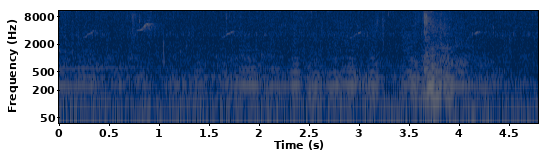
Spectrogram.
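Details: Hornets on the attack in the Eifel, Germany, 2017: a quieter sustained low buzz with faint harmonics, brief high rising chirps scattered throughout and one sharp click near the end.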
